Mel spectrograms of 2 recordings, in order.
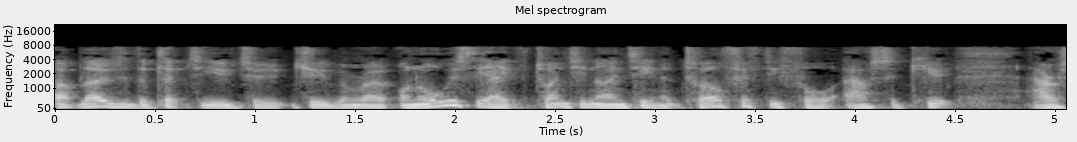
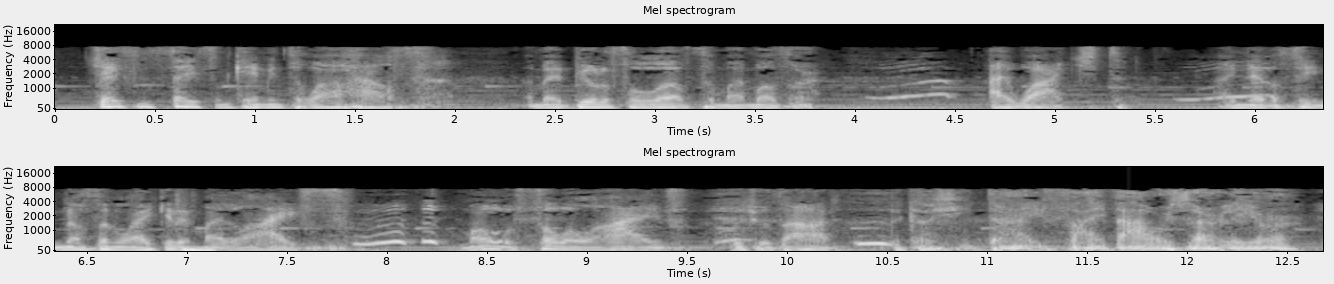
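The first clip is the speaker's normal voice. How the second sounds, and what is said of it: Put-on American accent. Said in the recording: “Doing an American accent.”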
